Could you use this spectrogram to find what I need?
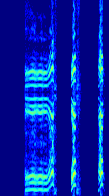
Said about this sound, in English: What's that? Oh, that's my pet dog. That doesn't sound like a dog. Yeah, I know. It's my robot dog.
